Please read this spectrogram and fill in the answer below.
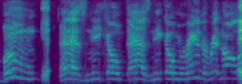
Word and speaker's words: Mirada: yeah, that has Nico Mirada written all over. It's Nico Mirada, bro. It's not Miranda. Take off the N, bro. There's no N.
